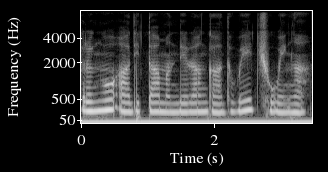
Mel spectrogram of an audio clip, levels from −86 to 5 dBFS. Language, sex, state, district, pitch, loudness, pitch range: Garo, female, Meghalaya, South Garo Hills, 205 Hz, -16 LUFS, 195-215 Hz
